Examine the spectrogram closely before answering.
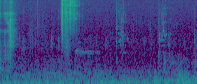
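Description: Coins jingle briefly as a purse is picked up.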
